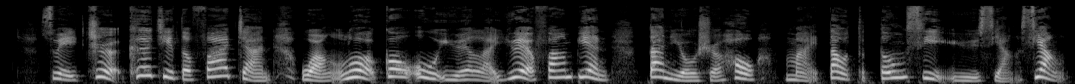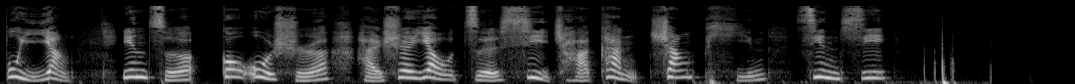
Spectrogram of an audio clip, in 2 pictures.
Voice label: Mandarin; mandarin placement test hsk5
